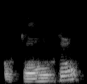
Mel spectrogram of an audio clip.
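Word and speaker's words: 弟: that's going to be Orton so a long o short o long o short o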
